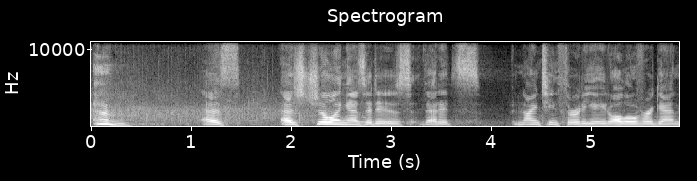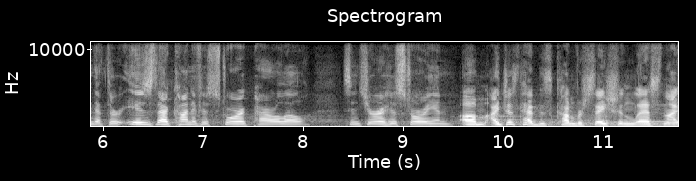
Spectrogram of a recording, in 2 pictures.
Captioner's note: applause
